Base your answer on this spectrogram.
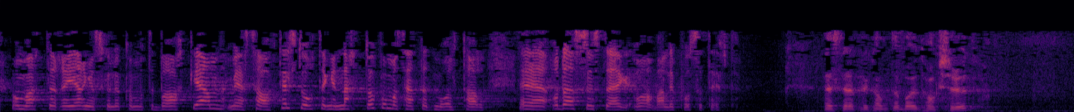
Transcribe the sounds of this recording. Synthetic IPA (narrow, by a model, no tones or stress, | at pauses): ɔmɑt̪ɾɛjeːɾɪŋənskʉlːəkʰɔmːət̪ʰɪlbɑːkɪjɛnːmɛsɑːkt̪ʰɪlst̪uːɾət̪ʰɪŋːənɛt̪ːɔpɔmɔsɛt̪ːəɛt̪moːlt̪ʰɑlʔɔd̪ɑːsʏnsd̪ɛɛɡʋɑɾʋɛld̪ɪpʰʊsɪt̪ʰḭːft̪ | hɛst̪əɾɛplɪkɑnt̪əbɔɾd̪hɔksɾʉd̪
